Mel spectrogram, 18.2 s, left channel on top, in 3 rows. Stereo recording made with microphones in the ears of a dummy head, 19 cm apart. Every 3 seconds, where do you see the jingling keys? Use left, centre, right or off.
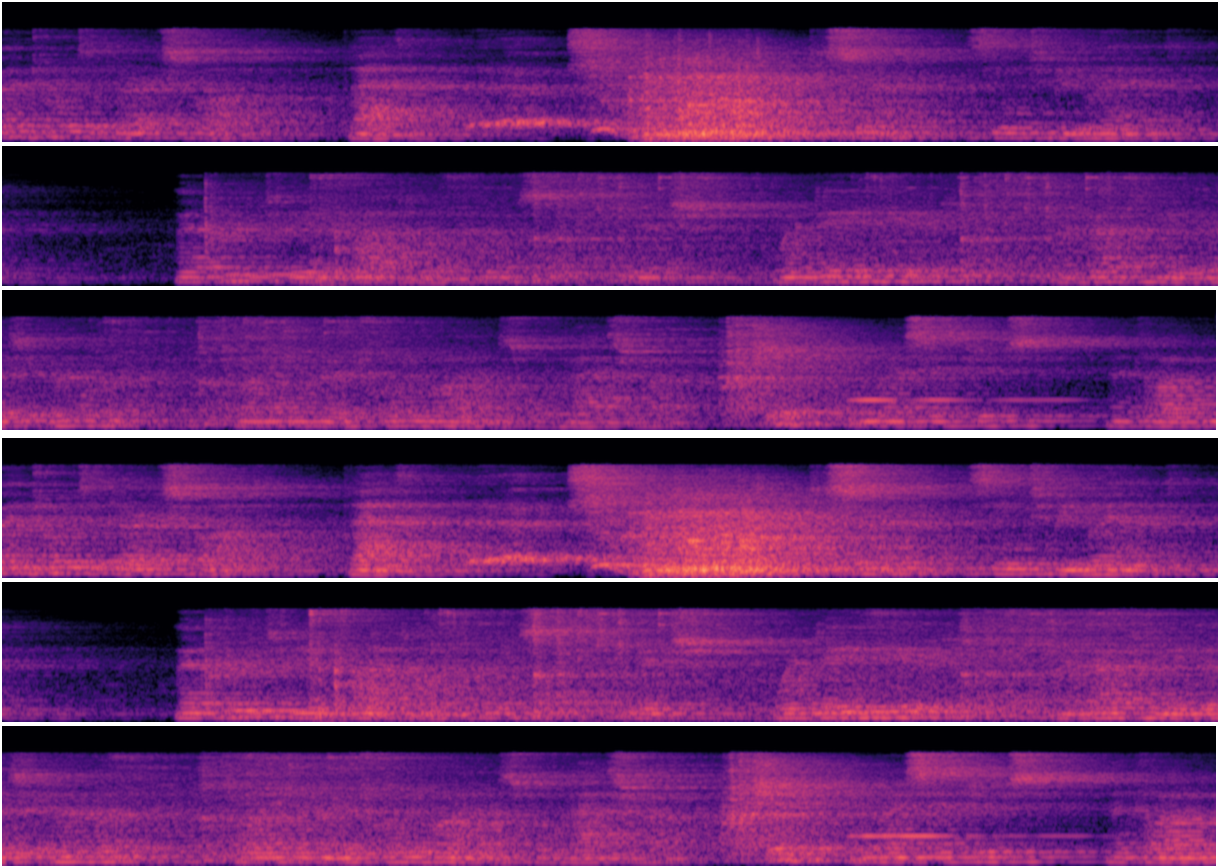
off, off, right, left, left, left.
